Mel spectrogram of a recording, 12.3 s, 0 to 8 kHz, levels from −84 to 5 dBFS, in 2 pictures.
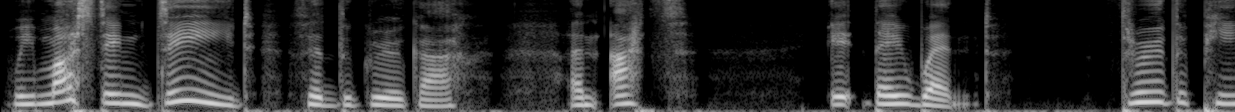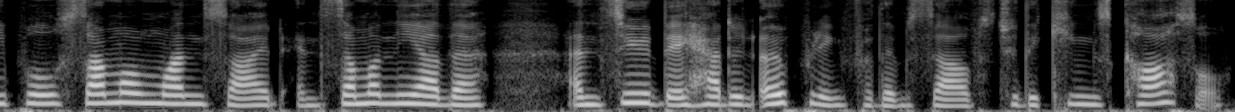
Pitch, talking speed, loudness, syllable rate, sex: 215 Hz, 170 wpm, -19 LUFS, 4.6 syllables/s, female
